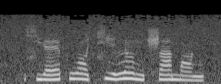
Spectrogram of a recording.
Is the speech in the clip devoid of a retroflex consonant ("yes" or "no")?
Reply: no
